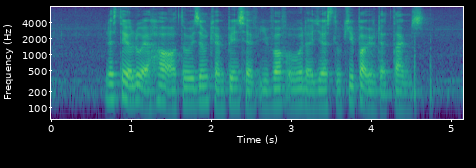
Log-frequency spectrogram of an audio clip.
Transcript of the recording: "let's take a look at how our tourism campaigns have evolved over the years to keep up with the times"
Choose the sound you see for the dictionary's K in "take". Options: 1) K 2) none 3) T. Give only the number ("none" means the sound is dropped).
2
